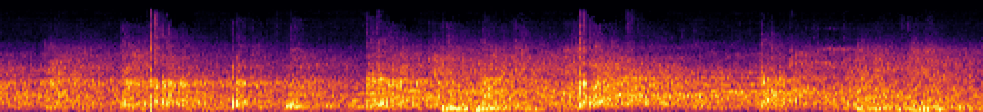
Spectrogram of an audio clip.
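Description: Tennis ball struck with a racket again and again during a rally: sharp hits about every one and a half seconds, with duller thuds between them.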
